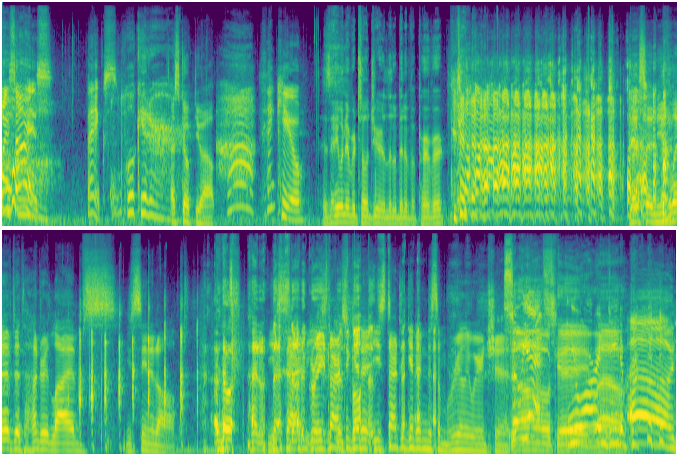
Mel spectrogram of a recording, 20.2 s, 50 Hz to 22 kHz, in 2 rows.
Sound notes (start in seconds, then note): 6.7 Delores and Bug laugh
